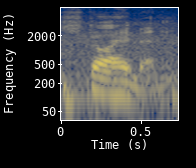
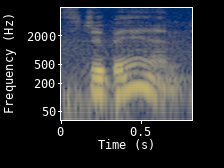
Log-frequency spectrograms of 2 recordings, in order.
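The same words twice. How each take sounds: First: The name is pronounced the German way. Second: The name is pronounced the French way. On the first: "as a, a German, uh, it's Friedrich Wilhelm Baron von Steuben" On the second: "because he came with the French, uh, he was called Steuben"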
